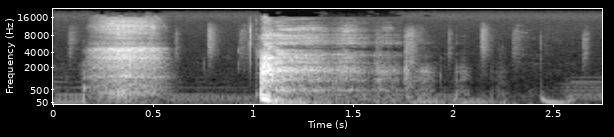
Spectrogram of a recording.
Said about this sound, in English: Now I'm sniffing. I'm in the mic.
